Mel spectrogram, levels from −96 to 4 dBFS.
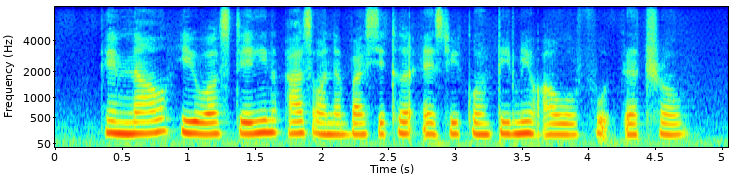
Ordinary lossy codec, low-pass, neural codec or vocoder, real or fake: none; none; codec, 16 kHz, 0.5 kbps, FunCodec, trained on Chinese and English, 25 frames a second; fake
